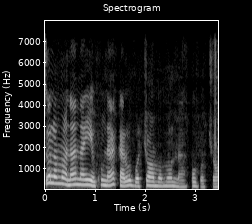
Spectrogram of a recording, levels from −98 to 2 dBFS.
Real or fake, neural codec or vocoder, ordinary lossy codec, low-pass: fake; codec, 44.1 kHz, 7.8 kbps, Pupu-Codec; none; 7.2 kHz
